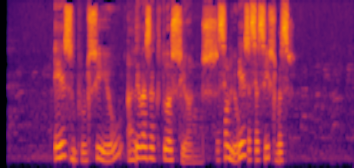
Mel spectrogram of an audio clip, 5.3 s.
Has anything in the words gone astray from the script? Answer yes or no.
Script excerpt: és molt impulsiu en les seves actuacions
yes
